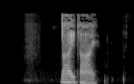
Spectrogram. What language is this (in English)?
Thai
